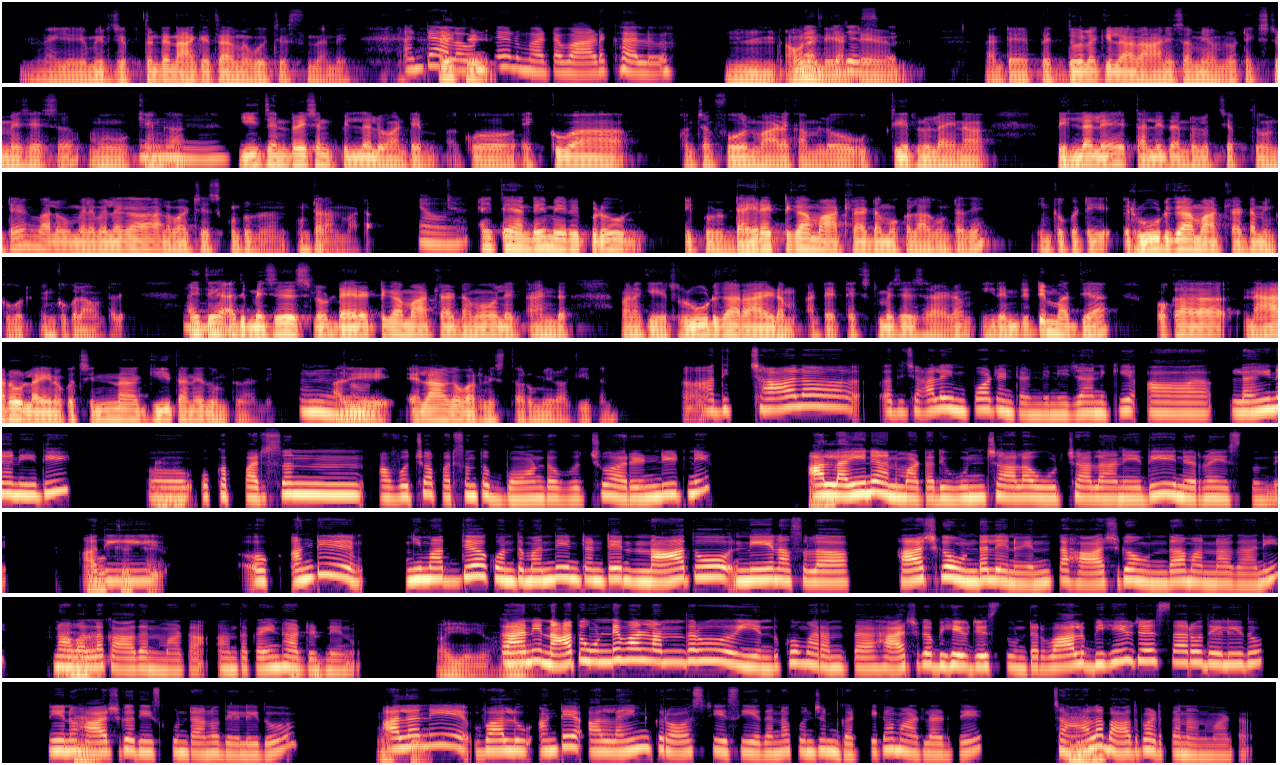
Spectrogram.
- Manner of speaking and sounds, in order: tapping; in English: "టెక్స్ట్ మెసేజ్‌స్"; in English: "జనరేషన్"; in English: "డైరెక్ట్‌గా"; in English: "రూడ్‌గా"; in English: "మెసేజ్‌లో డైరెక్ట్‌గా"; in English: "అండ్"; in English: "రూడ్‌గా"; in English: "టెక్స్ట్ మెసేజ్"; in English: "నారో లైన్"; in English: "ఇంపార్టెంట్"; in English: "లైన్"; in English: "పర్సన్"; in English: "పర్సన్‍తో బాండ్"; in English: "లైనే"; in English: "హర్ష్‌గా"; in English: "హర్ష్‌గా"; in English: "కైండ్ హార్టెడ్"; in English: "హర్ష్‌గా బిహేవ్"; in English: "బిహేవ్"; in English: "హార్ష్‌గా"; in English: "లైన్ క్రాస్"
- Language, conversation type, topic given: Telugu, podcast, ఆన్‌లైన్ సందేశాల్లో గౌరవంగా, స్పష్టంగా మరియు ధైర్యంగా ఎలా మాట్లాడాలి?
